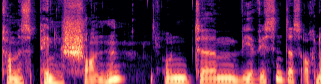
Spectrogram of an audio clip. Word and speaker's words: Pynchon: Aber wir wissen nun immerhin, dass er Thomas Pynchon sagt. – Das heißt, sozusagen in dieser Serie hat man ihn so ausgesprochen. Ja, es hat sich aber anscheinend, würde ich sagen, 20 Jahre ist es jetzt her, nicht groß rumgesprochen.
